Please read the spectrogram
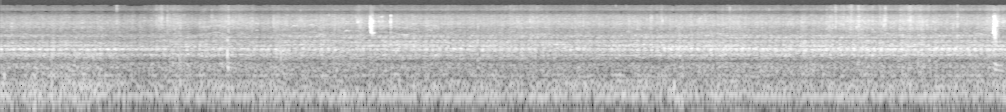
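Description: A boat's engine idling with a low, even drone, with a couple of faint ticks over it.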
